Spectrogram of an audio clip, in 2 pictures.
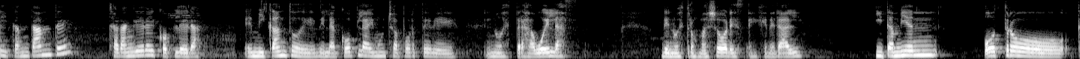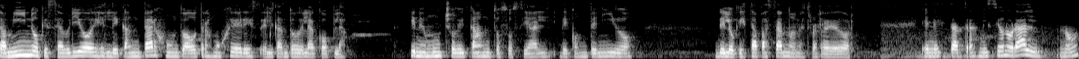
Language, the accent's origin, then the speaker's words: Spanish; Jujuy, Argentina; soy jujeña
